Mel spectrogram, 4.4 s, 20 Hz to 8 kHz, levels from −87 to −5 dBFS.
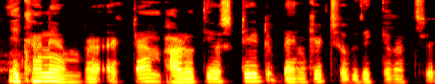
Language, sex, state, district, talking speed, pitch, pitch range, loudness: Bengali, male, West Bengal, North 24 Parganas, 140 wpm, 115 Hz, 110-135 Hz, -19 LUFS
